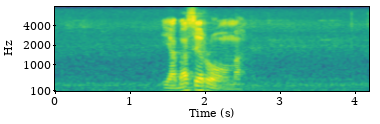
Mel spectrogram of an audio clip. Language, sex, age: South Ndebele, male, 23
